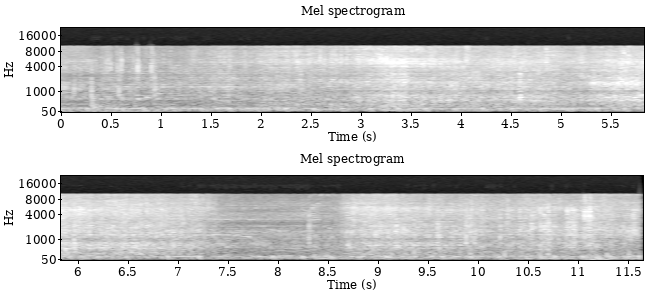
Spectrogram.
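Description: Vehicle engine running slowly, heard inside the cab as a steady low hum with a few small clicks and rattles.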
